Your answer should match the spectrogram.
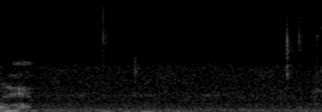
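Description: Near silence after a spoken word, broken by a couple of faint, short clicks near the end.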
